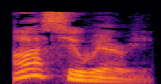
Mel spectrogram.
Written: ossuary

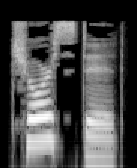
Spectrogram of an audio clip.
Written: ciorstaidh

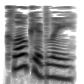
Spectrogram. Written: cloakedly

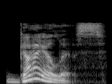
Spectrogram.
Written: guileless

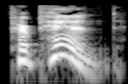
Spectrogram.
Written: perpend

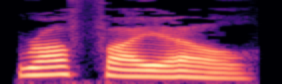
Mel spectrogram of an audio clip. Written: raphael

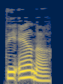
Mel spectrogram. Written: theanna

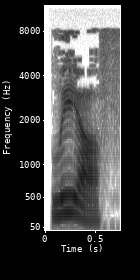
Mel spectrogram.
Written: leof

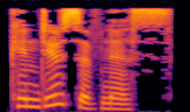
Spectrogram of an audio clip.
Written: conduciveness

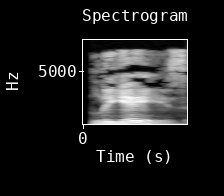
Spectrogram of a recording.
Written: liaise

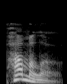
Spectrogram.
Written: pomelo

